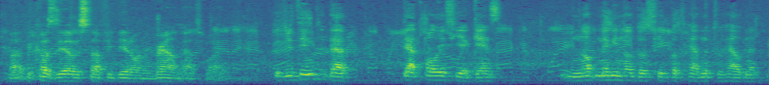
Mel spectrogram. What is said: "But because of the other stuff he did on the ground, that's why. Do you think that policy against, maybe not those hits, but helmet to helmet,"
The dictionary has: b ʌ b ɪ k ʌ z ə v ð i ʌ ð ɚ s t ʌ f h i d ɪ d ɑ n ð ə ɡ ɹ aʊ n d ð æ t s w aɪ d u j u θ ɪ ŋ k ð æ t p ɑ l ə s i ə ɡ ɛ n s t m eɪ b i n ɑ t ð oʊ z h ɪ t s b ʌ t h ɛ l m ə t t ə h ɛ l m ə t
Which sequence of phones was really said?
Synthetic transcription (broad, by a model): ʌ b ɪ k ʌ z ð i ʌ ð ɚ s t ʌ f h i d ɪ d n ð ə ɡ ɹ aʊ n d ð æ t s w aɪ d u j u θ ɪ ŋ k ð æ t p ɑ l ə s i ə ɡ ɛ n s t m eɪ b i n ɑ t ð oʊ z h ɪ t b ʌ t h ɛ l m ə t t ə h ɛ l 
